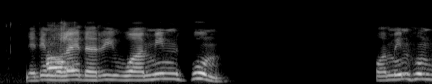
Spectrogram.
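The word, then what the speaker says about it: وَمِنْهُمْ: Wa minhum di sini ada nun sukun bertemu dengan huruf H. Minhum. Jadi kita di sini tidak boleh berdengung. Kenapa nun mati bertemu H? Itu hurufnya izhar khalqi. Jadi harus jelas bunyi nun matinya. Wa minhum. Kemudian tidak boleh dipanjangkan, tidak boleh didengungkan. Ya kita tidak boleh berlagu-lagu di sini dan berlama-lama. Wa minhum. Tidak boleh. Jadi langsung dibaca sekilas. Wa minhum ummiyuna.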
